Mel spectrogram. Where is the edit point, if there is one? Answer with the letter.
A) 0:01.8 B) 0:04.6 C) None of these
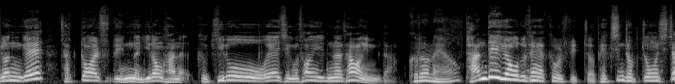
B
